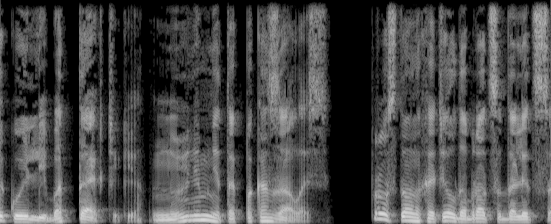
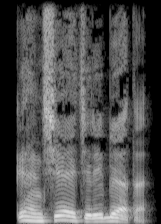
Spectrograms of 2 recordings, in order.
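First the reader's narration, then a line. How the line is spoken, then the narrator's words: Cheerful. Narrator (Russian): весело сказал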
